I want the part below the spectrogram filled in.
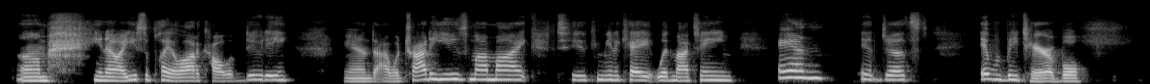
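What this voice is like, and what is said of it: Southern American accent. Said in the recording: “the Southern accent that I have”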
